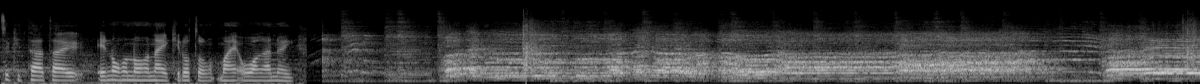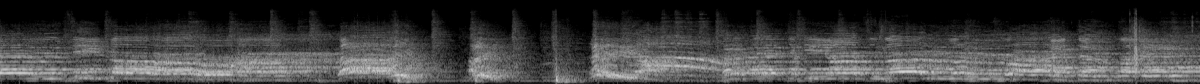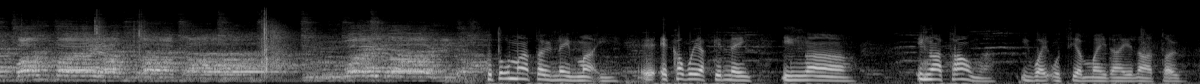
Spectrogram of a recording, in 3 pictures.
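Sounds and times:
group of men and women singing: 4.4s - 17.2s, 17.9s - 29.0s.

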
